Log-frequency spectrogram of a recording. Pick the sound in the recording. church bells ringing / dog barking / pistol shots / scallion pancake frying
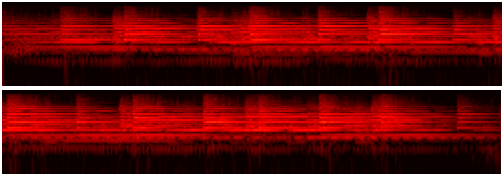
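church bells ringing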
